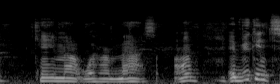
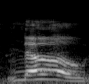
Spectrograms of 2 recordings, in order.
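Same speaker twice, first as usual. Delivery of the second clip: scream; 7 semitones higher, 12 dB louder than usual. Acted. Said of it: "Naruto screamed".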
